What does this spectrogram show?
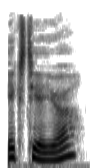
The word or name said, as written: eksteriør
